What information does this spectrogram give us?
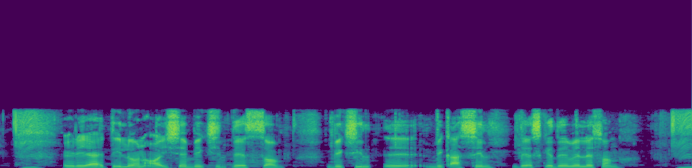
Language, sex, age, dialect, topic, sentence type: Bhojpuri, male, 18-24, Southern / Standard, banking, statement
